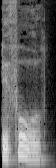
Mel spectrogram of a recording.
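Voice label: "befall", en, uk British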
